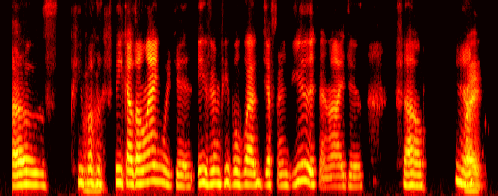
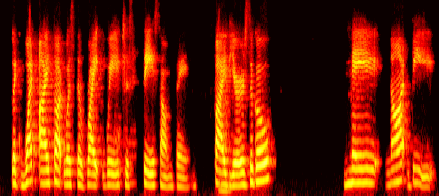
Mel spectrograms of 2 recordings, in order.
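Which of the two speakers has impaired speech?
The first: cerebral palsy; mainly small motor coordination; speech and movement visibly affected.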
